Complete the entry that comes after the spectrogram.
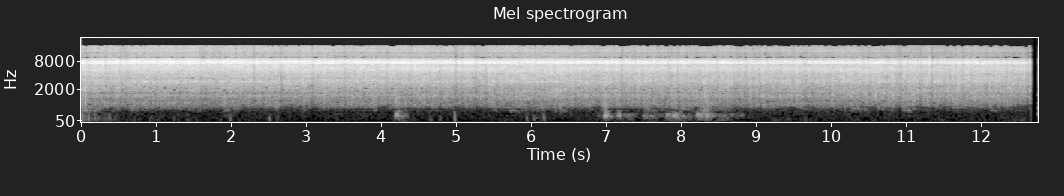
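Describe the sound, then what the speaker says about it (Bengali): Radish greens hit hot oil already fried with mustard seeds and sizzle in a pan, giving a loud, steady, close hiss that runs unbroken throughout, with only faint handling sounds beneath and no talk. "এবার মূলো শাকগুলো দিয়ে দেবো।"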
